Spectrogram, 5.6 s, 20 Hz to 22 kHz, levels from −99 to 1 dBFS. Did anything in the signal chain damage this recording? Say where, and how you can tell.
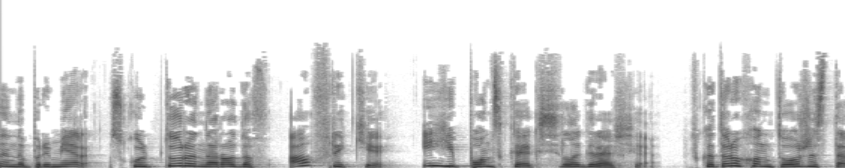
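No, nothing in the chain has damaged this speech recording. I can't point to any moment where a stage between capture and playback has left an audible mark on the sound.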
